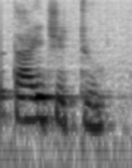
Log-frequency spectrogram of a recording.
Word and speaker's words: Taijitu: which is actually called the Taijitu.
